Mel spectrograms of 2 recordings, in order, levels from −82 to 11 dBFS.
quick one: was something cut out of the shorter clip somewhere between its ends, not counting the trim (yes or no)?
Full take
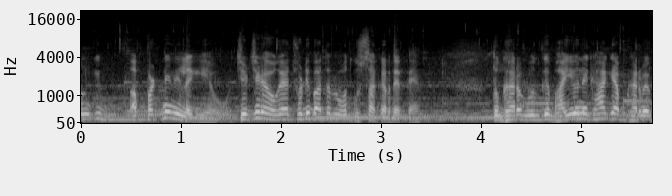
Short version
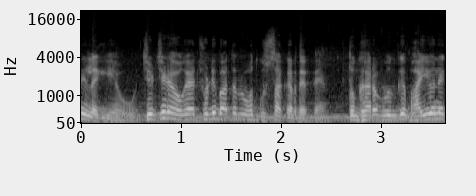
yes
